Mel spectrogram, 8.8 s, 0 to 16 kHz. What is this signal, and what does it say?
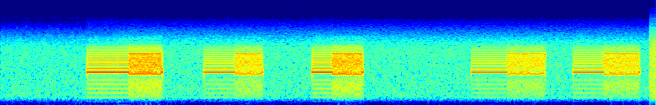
Packet radio (AX.25, as in APRS), 1200 baud, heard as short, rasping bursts, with radio hiss and a squelch burst at the end.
